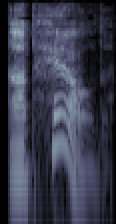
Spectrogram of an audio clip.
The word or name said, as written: upheld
